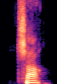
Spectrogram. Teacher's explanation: the final vowel is reduced to the point that it's dropped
